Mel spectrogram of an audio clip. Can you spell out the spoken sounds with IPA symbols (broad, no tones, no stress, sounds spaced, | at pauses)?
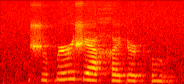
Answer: ʃ ʊ ɓ ə˞ ʃ æ χ ɪ ɗ ə˞ ʔ h u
